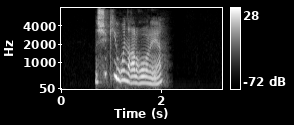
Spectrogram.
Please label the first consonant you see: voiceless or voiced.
voiced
